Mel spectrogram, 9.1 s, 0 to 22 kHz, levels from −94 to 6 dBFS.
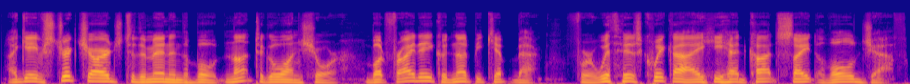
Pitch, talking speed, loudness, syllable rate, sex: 120 Hz, 235 wpm, -18 LUFS, 4.5 syllables/s, male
